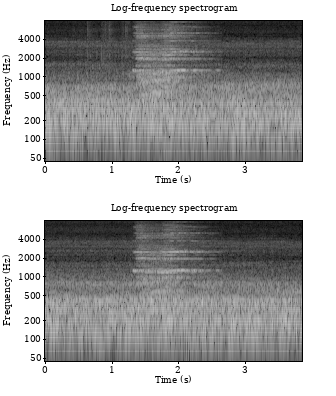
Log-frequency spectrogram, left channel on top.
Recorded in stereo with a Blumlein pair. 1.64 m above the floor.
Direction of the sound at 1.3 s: 25° left.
